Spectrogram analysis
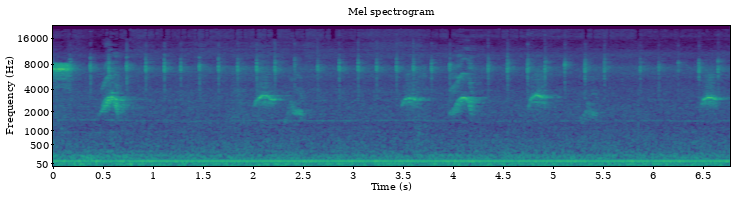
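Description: A lorikeet gives short, rising chirps about twice a second, with faint high ticking and a steady low hum underneath; no talking is heard.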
